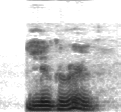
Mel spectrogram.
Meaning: A werewolf
- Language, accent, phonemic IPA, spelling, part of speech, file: English, Southern England, /ˌlu.ɡəˈɹuː/, loup-garou, noun, LL-Q1860 (eng)-loup-garou.wav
